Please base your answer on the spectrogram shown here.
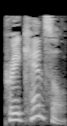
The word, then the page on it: precancel: British English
